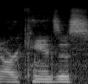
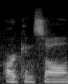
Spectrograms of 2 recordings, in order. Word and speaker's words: Arkansas: later tonight here in our Kansas and it's not how you technically pronounce Arkansas but I just like being a a unique one but it's Arkansas not or Kansas um and we can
